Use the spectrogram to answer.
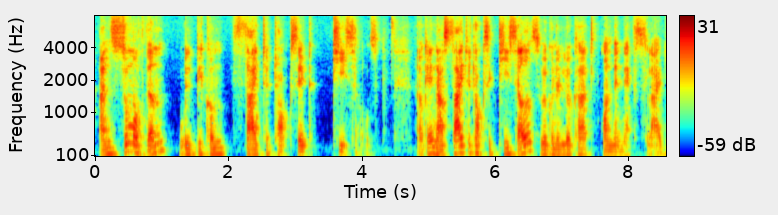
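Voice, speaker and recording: A man's voice: mid-range voice, a little mellow. Man, British accent, teacher, recorded classroom lecture, step-by-step explaining, frequent "okay"s. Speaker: biology teacher.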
